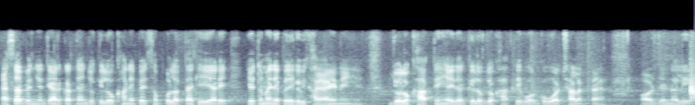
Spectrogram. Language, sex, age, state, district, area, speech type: Hindi, male, 30-45, Bihar, Darbhanga, rural, spontaneous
